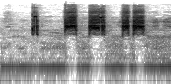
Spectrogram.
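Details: Black francolin (kala teetar) of the Sheedi line calling: one short sharp note, then four loud, harsh, grating notes in a quick phrase, the last two nearly joined, over a steady low hum.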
